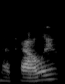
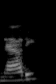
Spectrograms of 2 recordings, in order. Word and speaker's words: Natty: It's not Natalia. Natalie. It's Natty.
